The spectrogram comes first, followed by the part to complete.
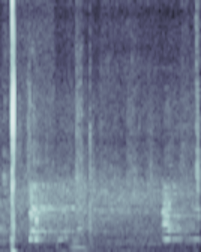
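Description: A single sharp knock just after the start, the loudest sound here, as the phone is moved and handled. It is followed by a few brief, high-pitched cries that bend in pitch, around a second in and again near the end.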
